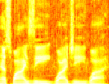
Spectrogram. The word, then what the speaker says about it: Syzygy: SYZYGY.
